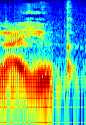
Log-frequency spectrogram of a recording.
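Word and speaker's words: Aiyuk: That Ayuk, I don't know how you say his name. – Brandon Ayuk.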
